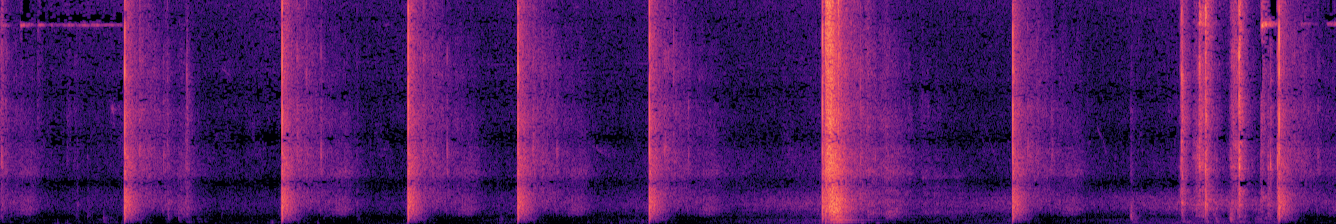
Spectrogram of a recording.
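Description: Gunshots on a shooting range: sharp cracks one to two seconds apart, each with a short ringing tail. The loudest comes about eight seconds in, and a quick run of several shots comes near the end.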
